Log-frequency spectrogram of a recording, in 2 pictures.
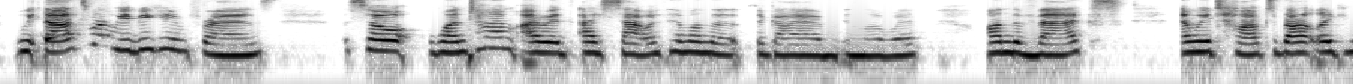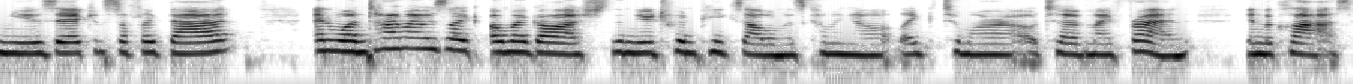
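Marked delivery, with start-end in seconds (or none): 12.3-15.9 soft whispering voice. Retelling a remark made to a friend in class: retelling a whisper. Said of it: "And I whispered it".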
